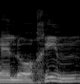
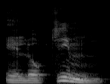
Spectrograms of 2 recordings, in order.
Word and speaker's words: Elohim: esos títulos entonces dicen am monay incluso a Elohim muchas veces algunos Elohim digamos no algunos es por por pronunciación sefardí as que nací yidish o lo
